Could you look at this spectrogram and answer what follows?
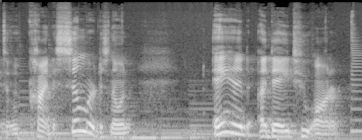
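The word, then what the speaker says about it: Samhain: 2,000 years ago with the Celtics and their fun holiday called Snowan, weird pronunciation, weird spelling, believed on November 1st, which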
